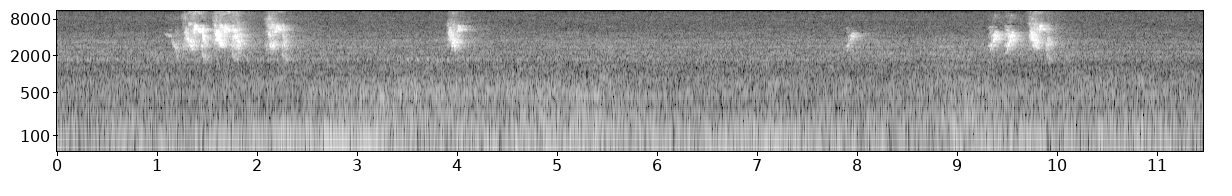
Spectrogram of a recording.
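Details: Eurasian tree sparrows back at a balcony in Japan on 26 October 2021 after the rice harvest. They give short, high chirps in quick bursts with a few single chirps between, over a steady low rumble of distant traffic.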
